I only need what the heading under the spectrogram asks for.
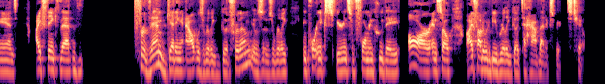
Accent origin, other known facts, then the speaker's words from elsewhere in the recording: California, United States; I think that I grew up here in the Bay Area, Northern California culture, lifestyle, all of that.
